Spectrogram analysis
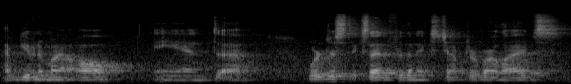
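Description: A man speaks in a low, even voice, halting and emotional as he gives a personal testimony at home. It sounds like old home camcorder audio, picked up from across a roomy space with a long reverb tail and a faint hiss underneath. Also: creaky, recorded from a distance. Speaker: father giving a personal testimony.

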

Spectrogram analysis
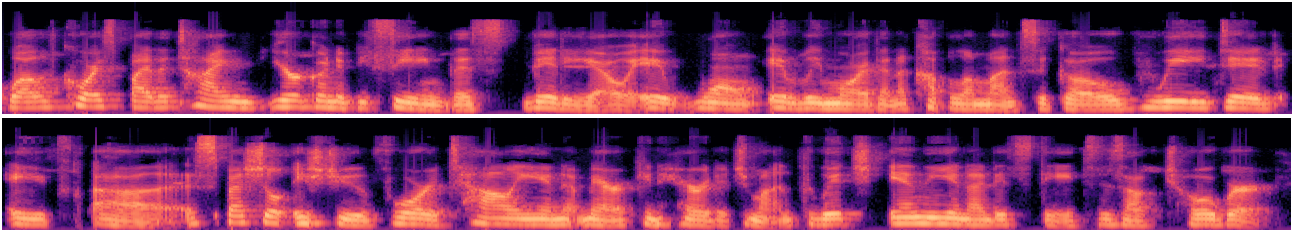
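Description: A middle-aged woman hosting an interview over a video call from her home, curious and asking questions with rambling asides. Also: low voice. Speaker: interviewer, magazine host. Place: home room indoors. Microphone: video call webcam.

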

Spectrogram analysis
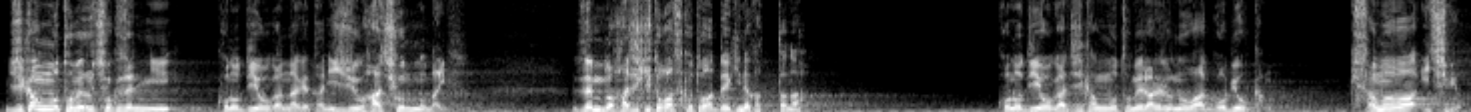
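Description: A man's voice: fairly high pitch, lively intonation, moderate pace, pauses often, long reverb tail, lightly acted. An actor playing an arrogant, sadistic male villain in an anime audio drama, pompous, theatrical and gloating. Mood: taunting, triumphant.

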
